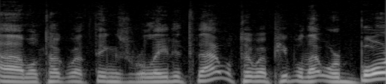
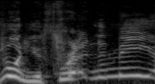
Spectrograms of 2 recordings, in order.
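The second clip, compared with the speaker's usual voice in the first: put-on very high, affronted, angry tone; 10 semitones higher than usual. Retelling how another driver reacted after being called out: imitating an angry driver. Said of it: "the guy got so angry".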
